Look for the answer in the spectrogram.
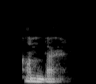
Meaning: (noun) 1. A brown clay, somewhat darker than ochre, which contains iron and manganese oxides 2. Alternative form of umbrere 3. A grayling
- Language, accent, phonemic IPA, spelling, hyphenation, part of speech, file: English, Southern England, /ˈʌmbə/, umber, um‧ber, noun / adjective / verb, LL-Q1860 (eng)-umber.wav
